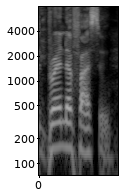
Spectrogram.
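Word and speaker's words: Brenda Fassie: It's Brenda Fasu.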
